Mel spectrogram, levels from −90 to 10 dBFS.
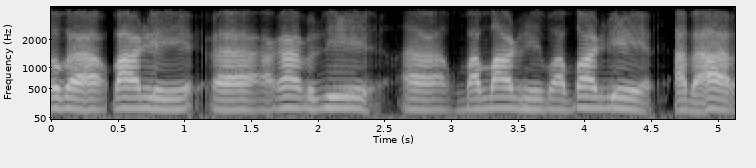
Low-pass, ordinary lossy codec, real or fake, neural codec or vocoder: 3.6 kHz; none; fake; autoencoder, 22.05 kHz, a latent of 192 numbers a frame, VITS, trained on many speakers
